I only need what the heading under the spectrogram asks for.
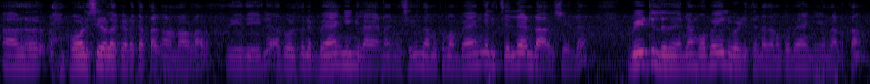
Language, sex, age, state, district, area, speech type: Malayalam, male, 60+, Kerala, Thiruvananthapuram, urban, spontaneous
